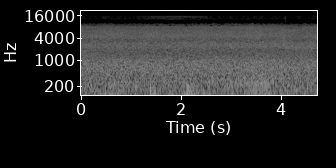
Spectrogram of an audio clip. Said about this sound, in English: I'll tell you right now, nothing hits quite like an Icelandic waterfall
